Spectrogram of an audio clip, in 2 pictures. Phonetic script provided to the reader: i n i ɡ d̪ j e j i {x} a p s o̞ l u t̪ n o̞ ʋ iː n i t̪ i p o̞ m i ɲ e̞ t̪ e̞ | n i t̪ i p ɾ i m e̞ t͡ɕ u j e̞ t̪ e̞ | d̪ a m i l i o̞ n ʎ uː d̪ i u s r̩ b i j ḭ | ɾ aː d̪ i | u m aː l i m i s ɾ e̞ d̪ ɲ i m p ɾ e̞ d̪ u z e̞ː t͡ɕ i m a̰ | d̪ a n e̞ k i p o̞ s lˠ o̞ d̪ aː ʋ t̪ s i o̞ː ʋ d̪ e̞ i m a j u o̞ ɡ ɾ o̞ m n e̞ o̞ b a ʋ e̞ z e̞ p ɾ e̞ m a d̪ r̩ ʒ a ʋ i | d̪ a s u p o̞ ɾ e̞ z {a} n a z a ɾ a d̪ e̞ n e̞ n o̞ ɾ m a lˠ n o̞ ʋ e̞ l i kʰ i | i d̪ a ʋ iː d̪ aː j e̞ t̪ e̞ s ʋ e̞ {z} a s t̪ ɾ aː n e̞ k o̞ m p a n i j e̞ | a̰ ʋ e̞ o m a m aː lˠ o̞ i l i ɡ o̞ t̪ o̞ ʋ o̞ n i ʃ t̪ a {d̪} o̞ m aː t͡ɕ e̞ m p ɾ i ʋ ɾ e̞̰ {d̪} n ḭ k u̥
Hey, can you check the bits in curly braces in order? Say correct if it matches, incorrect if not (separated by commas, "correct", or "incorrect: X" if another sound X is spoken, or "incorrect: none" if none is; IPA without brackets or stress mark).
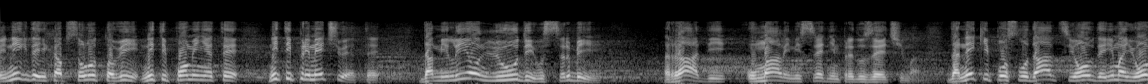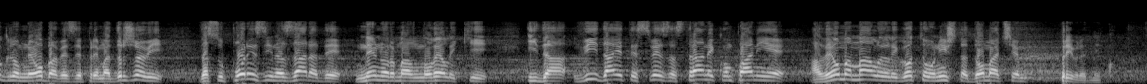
correct, incorrect: i, correct, correct, correct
